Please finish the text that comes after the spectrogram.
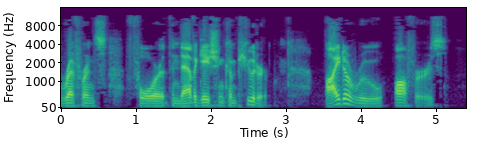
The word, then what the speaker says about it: ADIRU: So, the ADIRU system, also known as the Air Data Initial Reference Unit, we pronounce it IDARU.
